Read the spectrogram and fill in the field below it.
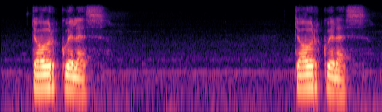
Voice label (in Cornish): "Dowr Gwyles", Place Names Pronunciation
